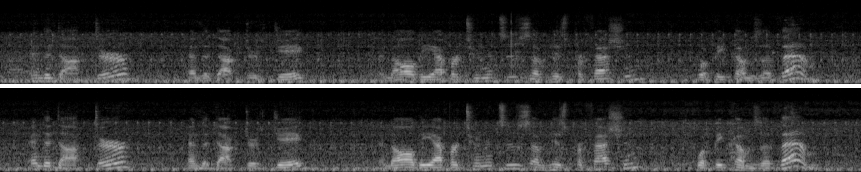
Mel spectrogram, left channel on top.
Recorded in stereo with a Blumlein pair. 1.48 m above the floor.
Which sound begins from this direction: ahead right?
A man speaking, at 0.3 s.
